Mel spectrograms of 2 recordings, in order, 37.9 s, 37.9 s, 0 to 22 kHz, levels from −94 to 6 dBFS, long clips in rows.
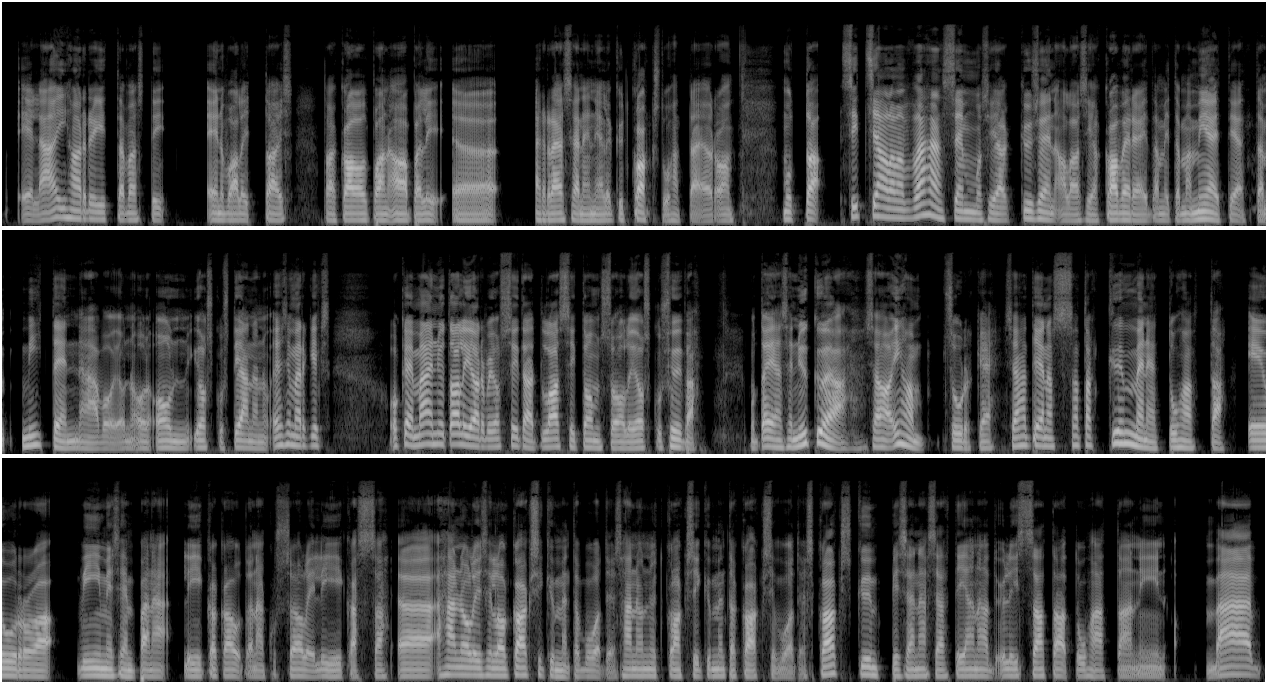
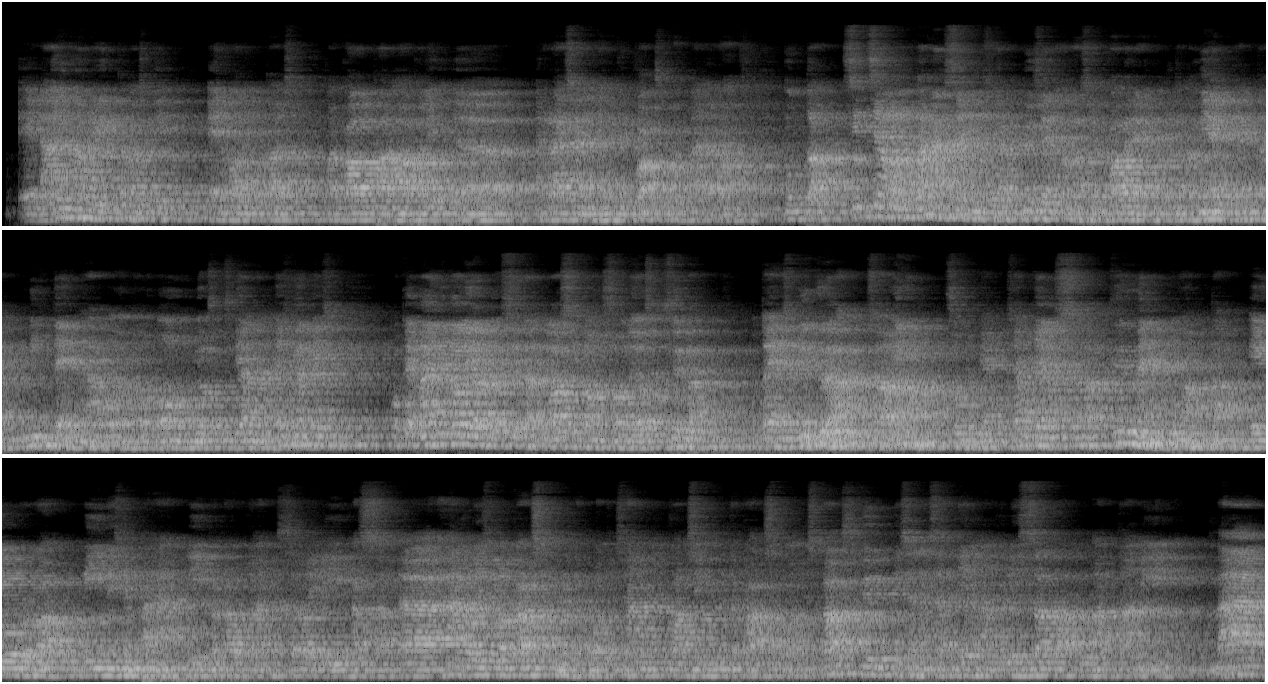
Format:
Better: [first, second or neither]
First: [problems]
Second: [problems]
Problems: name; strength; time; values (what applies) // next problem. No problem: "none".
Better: first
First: none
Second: room echo; strong; dies away in 3 s // off-mic speech; far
